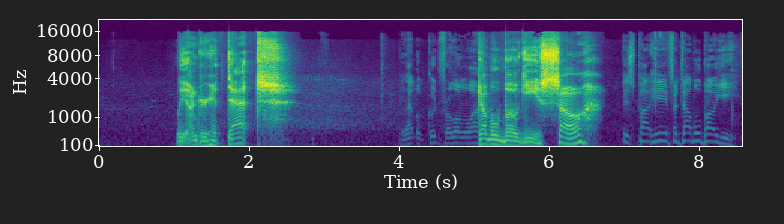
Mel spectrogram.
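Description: A man talks with animation close to a headset microphone.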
